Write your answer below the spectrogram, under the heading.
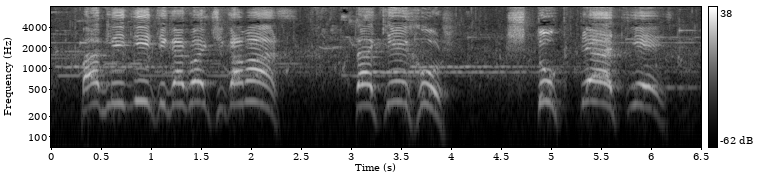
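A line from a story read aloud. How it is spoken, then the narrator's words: Excited shouting. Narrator (Russian): После каждой удачной ловли он кричал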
